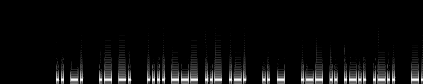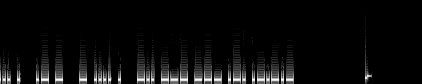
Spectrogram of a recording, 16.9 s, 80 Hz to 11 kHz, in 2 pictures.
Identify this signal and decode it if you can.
Morse code, heard as a keyed tone, about 25 wpm, 700 Hz. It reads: IN AN HOUR IT WILL BE AT THE DOOR.
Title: Sentences from Top 400 Words 25wpm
